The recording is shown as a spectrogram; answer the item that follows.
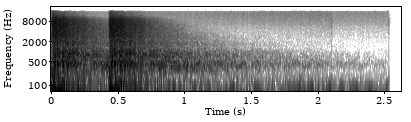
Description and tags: gun shots sfx
2 shots fired in succession
gun-shot, 2-shots, gun, shoot, shots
